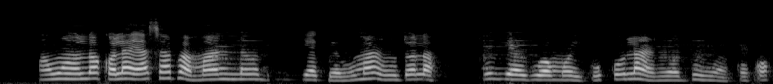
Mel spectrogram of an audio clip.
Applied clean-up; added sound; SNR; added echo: neural mask model DeepFilterNet 3.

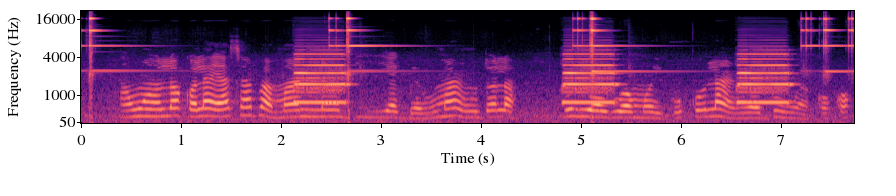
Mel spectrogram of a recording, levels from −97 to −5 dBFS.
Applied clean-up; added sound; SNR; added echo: none; Wind instrument, woodwind instrument + Bicycle bell; -5 dB; none.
